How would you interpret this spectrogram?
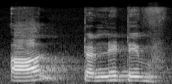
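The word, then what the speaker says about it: alternative: नेटिव की आवाज़ नहीं आएगी, नेटिव। ठीक है, ये है अल्टरनेटिव, अल्टरनेटिव, नेटिव नहीं, अल्टरनेटिव, टिव की साउंड।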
